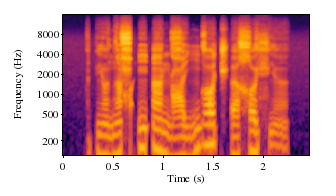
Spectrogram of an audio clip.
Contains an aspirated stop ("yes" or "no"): no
